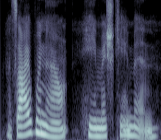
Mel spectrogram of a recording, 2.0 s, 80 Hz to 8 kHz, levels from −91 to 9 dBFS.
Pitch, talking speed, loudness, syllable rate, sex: 185 Hz, 210 wpm, -17 LUFS, 4.9 syllables/s, female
